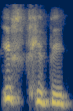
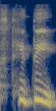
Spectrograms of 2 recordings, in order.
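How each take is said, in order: First: An extra i vowel is added to the word. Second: The word starts directly with the s sound. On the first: The speaker calls it wrong. "ई की मात्रा अपनी तरफ से लगा देंगे" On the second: The speaker calls it right. "जैसे बोला जाता है स्थिति"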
